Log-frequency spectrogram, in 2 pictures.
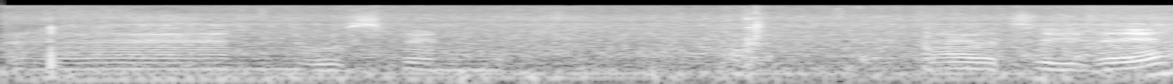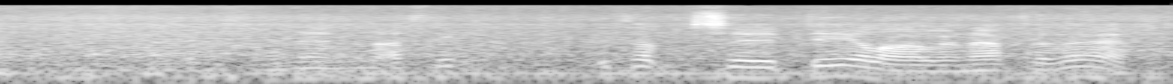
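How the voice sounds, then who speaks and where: A man speaks at a very slow pace over loud background noise. The sound is dry, with no echo. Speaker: sailor. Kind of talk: casual video diary to camera. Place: boat. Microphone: phone near.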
